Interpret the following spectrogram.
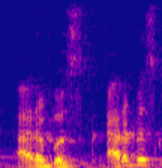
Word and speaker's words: arabesque: और अरबिस्क बोल सकते हो आप इसको, जो भी प्रोनाउंस करना चाहते हो। ये वर्ड जो है ARABESQUE, ठीक है, अरबिस्क बोलूंगा मैं इसको, तो क्या बोलूं।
